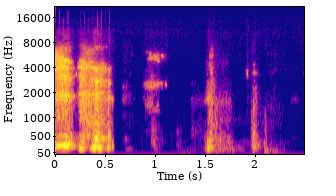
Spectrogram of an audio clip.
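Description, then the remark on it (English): A dog named Lexi snoring: a loud, rough snort opens, then a few quieter, wheezy snuffling breaths follow at irregular intervals with short pauses between. “As I've got a snoring Lexi over here. Oh. Literally snoring away.”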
